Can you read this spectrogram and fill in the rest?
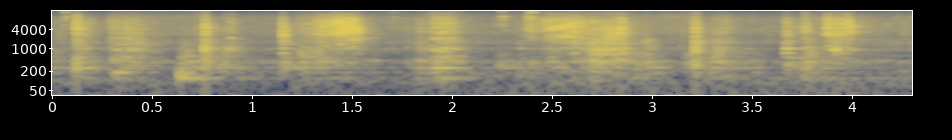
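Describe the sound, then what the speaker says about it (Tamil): Beef biryani ingredients sautéing in a pan, with a steady sizzle broken by repeated scraping stirs and clatter at close range, no voices. "நல்லா வதங்கிட்டே இருக்குங்க"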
